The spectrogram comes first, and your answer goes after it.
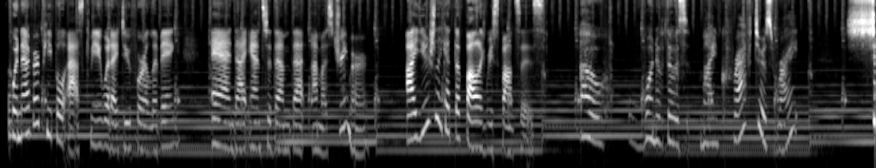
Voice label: with music; Qiwi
